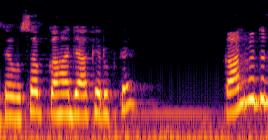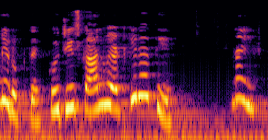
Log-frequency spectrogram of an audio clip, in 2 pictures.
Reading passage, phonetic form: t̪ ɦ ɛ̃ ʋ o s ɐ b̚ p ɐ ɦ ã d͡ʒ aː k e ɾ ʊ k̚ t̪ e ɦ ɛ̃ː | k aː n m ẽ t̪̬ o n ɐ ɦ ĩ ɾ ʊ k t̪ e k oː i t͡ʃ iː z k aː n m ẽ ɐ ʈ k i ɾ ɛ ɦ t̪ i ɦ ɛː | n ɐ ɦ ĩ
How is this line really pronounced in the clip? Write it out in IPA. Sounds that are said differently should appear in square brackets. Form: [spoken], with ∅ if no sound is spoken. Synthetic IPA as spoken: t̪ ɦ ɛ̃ ʋ o s ɐ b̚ [k] ɐ ɦ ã d͡ʒ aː k e ɾ ʊ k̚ t̪ e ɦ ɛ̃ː | k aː n m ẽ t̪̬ o n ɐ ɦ ĩ ɾ ʊ k t̪ e k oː i t͡ʃ iː z k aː n m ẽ ɐ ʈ k i ɾ ɛ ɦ t̪ i ɦ ɛː | n ɐ ɦ ĩ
